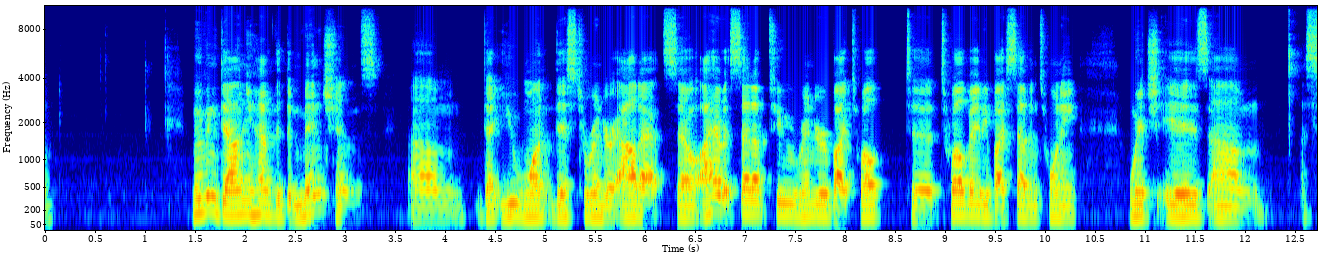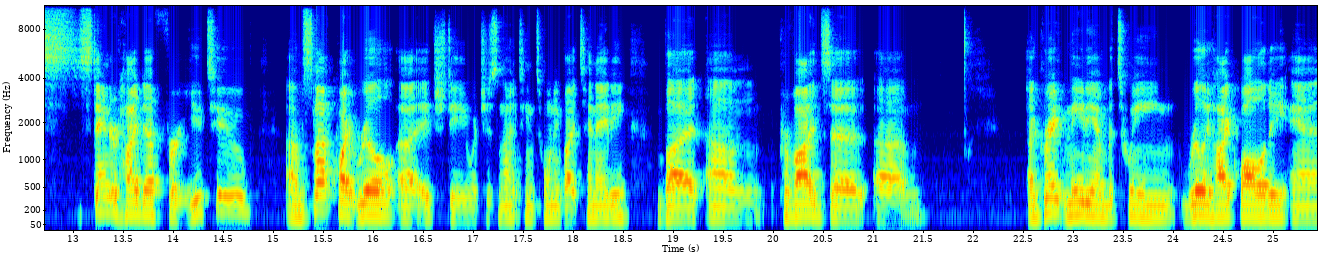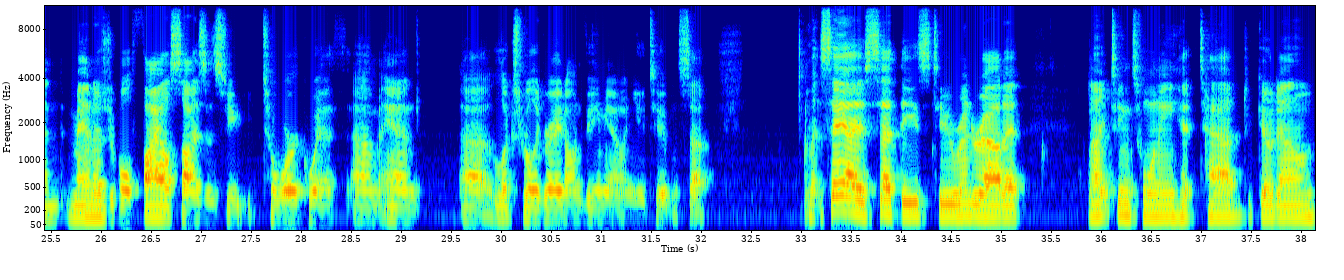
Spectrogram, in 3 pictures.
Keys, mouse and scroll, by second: 33.0-35.0 drag.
